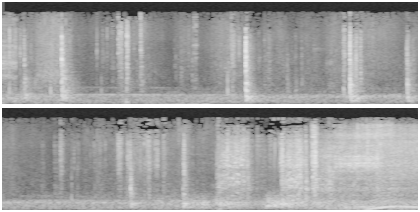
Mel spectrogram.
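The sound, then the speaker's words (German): A parked car is hotwired: many sharp clicks, clunks and rattles at an uneven pace, with a low engine rumble rising near the end. “wie seine Begleiterin das stehende Fahrzeug kurzschloss”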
